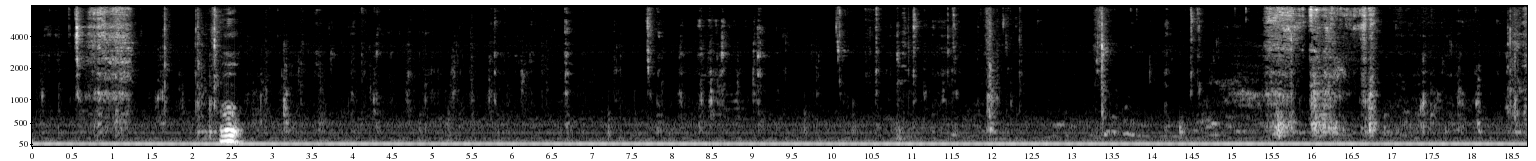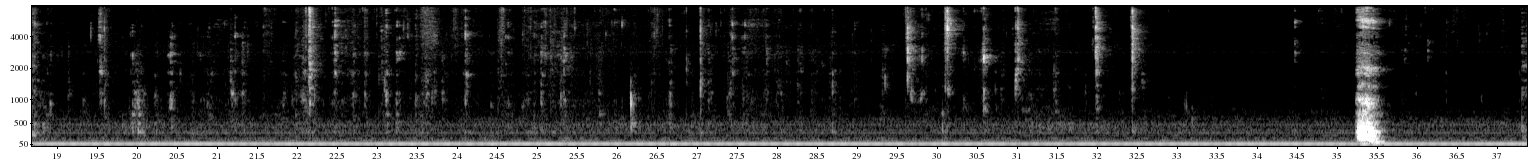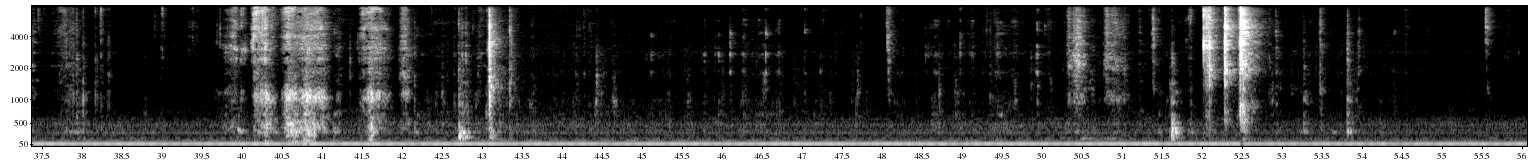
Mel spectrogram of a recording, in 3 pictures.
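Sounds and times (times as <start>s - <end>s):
person chewing noodles: 0.0s - 33.5s, 34.1s - 56.0s
steady low hum: 0.0s - 52.0s.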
